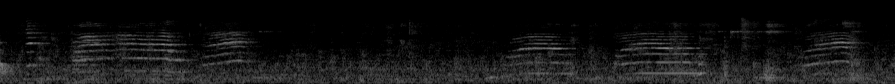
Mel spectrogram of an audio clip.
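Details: Hungry cat, said to have a sore throat, keeps giving quiet, high, bent meows in small clusters over broad background noise as it is called indoors to eat rice.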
